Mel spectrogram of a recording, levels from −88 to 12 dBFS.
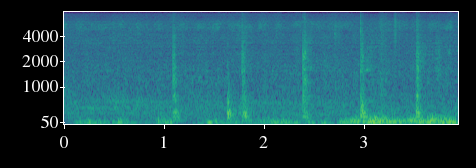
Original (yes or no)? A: no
